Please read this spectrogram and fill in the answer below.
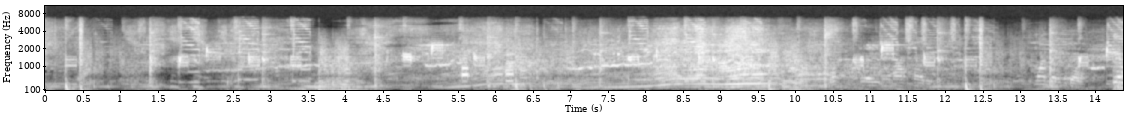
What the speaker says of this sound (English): Camo's big-powered R32 Skyline also bushfired the entire track, much to the delight of the crowd.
